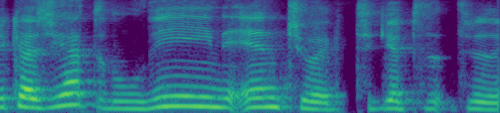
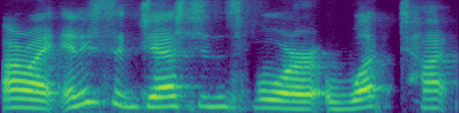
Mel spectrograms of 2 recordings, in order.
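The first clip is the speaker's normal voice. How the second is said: ordinary talk, nothing marked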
